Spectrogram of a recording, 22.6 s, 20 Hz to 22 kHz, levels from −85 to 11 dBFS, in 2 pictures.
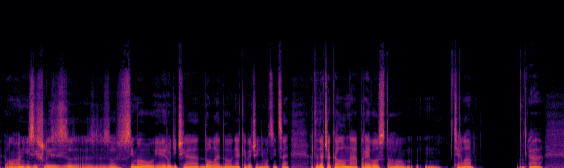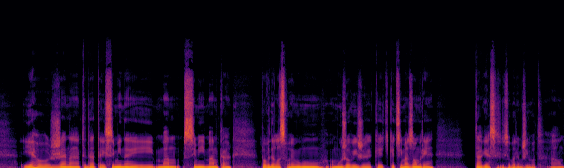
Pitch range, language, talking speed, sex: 105-115 Hz, Slovak, 115 wpm, male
